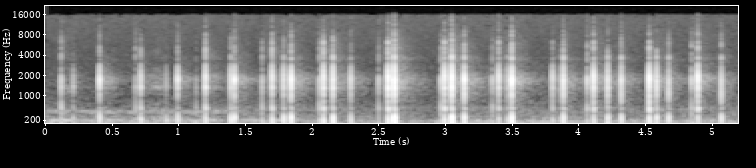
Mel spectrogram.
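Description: A small pink rectangular cardboard box, held in both hands just above a fluffy microphone windscreen, is tapped and scratched with fingertips and nails. The result is a quiet, irregular run of short, dry clicks and scratchy taps with no ring, over a low steady hum.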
